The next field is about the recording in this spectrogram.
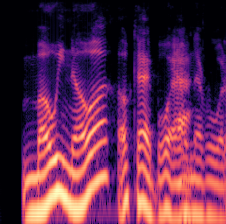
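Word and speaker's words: Mauigoa: Um, he's How is it pronounced? Francis what? It's Moy Noah. Moy Noah.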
